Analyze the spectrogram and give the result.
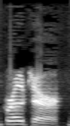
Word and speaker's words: Broduer: It's close enough. It's Adrienne Broduer.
